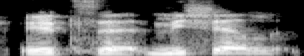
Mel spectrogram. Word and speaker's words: Michel: pronounce the last it's Michelle traure I was way off apologies apologies yeah it's the French version of Michael Michelle is that is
